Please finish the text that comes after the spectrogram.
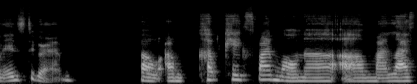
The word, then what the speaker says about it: Monah: oh um cupcakes by Mona um my last name well Mona my last name is spelled m o n a h don't forget the H and you're going to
